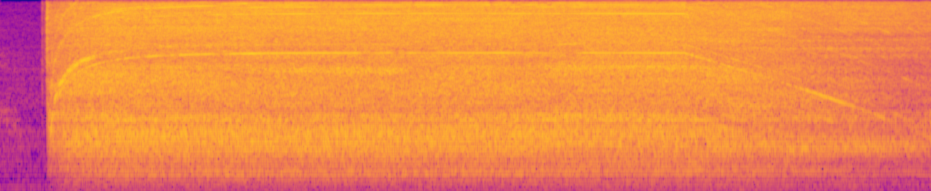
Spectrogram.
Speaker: Hear that noise right when it slows down. That's the sound of the end of the motor wobbling around and rattling in that sleeve bearing. That's why I'm not a big fan of sleeve bearings.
